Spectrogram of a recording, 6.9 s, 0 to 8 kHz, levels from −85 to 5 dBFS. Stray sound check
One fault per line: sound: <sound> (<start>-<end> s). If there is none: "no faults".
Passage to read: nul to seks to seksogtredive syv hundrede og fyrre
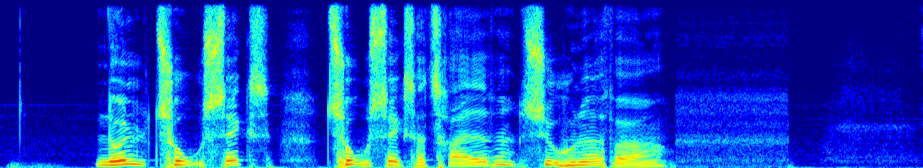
no faults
